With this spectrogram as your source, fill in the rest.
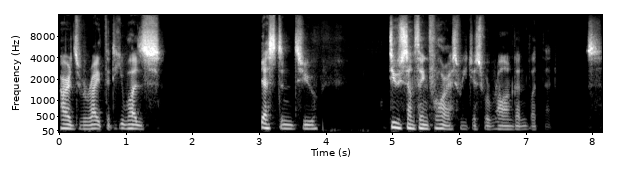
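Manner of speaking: quiet muttering under her breath. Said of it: "kinda mutters under her breath".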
